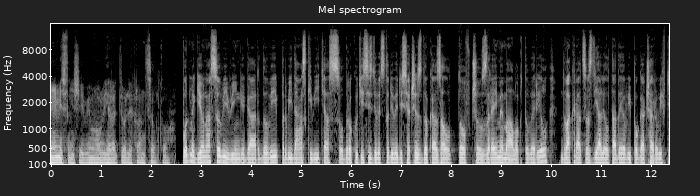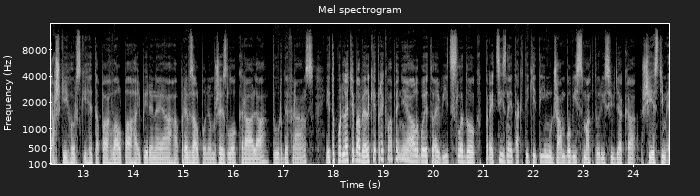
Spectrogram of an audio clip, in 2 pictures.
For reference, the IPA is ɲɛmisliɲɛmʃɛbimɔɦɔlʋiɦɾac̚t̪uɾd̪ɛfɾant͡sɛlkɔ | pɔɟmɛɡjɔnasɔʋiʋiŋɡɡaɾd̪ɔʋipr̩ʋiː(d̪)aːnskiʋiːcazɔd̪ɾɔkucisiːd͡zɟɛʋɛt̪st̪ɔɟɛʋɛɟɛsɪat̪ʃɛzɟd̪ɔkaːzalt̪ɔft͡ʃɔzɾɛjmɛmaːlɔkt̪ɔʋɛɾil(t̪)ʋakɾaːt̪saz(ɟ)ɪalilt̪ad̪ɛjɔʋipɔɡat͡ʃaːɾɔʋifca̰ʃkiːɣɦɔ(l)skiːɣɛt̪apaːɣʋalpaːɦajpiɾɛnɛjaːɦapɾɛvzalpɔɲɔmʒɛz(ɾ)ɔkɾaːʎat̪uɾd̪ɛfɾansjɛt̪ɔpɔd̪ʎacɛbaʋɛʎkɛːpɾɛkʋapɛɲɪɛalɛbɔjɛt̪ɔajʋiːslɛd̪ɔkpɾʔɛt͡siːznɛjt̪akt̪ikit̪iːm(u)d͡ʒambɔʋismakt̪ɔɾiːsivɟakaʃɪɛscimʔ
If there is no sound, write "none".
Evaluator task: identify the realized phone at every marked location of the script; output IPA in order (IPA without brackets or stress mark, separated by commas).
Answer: d̪, d̪, ɟ, ɾ, l, u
